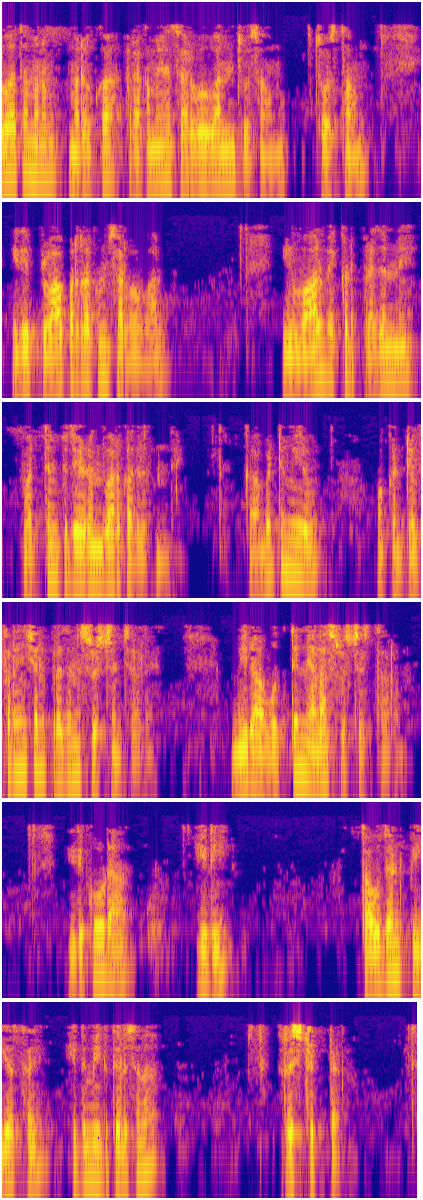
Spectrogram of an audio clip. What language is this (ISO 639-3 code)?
tel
